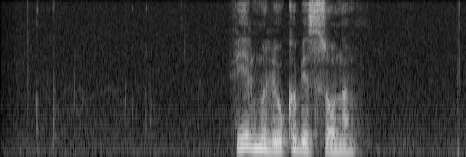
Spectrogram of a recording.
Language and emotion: Russian, neutral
